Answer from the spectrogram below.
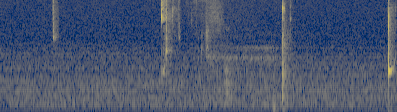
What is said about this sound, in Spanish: La gota de agua insistió en romper el silencio, pero nada más. Todo seguía quieto y silencioso.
